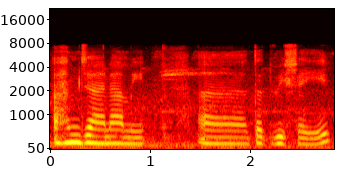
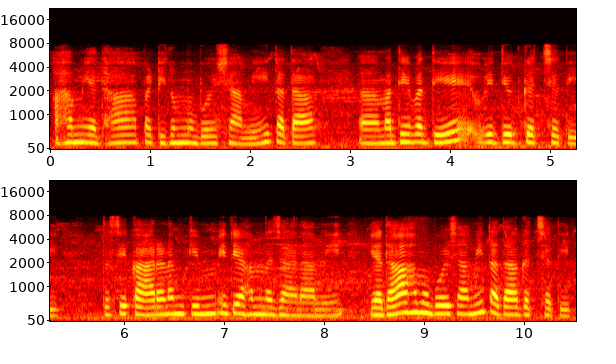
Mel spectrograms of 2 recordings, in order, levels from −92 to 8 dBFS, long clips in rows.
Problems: background sounds at intervals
